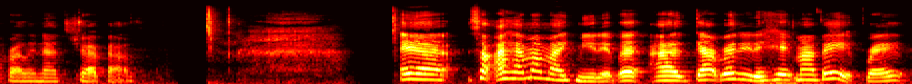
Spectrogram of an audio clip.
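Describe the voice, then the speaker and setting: A woman with a bright voice, a little above the usual pitch, co-hosting a live reaction stream. She tells a story in a lively, profane way and keeps breaking into laughter. It sounds like easy, casual talk with an audience. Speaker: streamer co-host.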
